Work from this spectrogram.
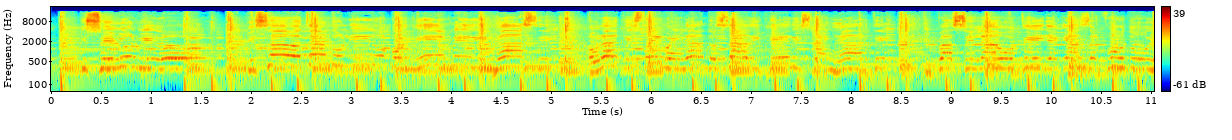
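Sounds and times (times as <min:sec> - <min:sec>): acoustic guitars playing: 0:00.0 - 0:11.0
bending melodic line: 0:00.0 - 0:11.0.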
